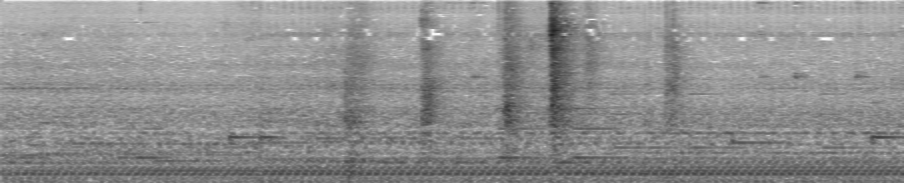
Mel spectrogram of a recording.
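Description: Nose Electric Railway electric train heard from inside the passenger car as it shunts through the station: a steady running hum, with several short hisses in the middle.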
